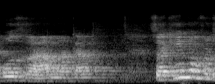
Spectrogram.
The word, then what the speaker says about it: Uzoamaka: And I would have teachers or anyone, neighbors, try and say my name, and it would be Azumeka, Uzamaka, Uzakuza, any version that they could think of other than Uzamaka.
